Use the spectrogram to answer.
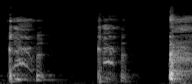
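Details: Three short, harsh, acted cough bursts from an adult man, the first two with a brief second push, the last cut off; cough sound effect.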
